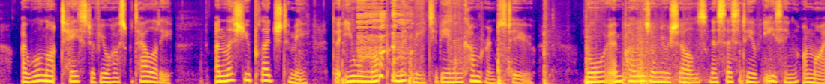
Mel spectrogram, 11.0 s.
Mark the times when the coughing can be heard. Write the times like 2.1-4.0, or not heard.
4.8-6.0.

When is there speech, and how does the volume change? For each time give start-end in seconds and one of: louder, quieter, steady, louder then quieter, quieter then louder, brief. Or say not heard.
0.0-10.9 steady.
